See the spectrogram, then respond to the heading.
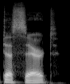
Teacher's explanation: stress on the second syllable that's the sweet thing you eat after your main course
